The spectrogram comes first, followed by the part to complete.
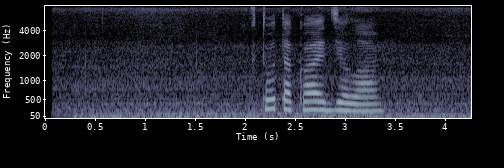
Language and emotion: Russian, neutral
